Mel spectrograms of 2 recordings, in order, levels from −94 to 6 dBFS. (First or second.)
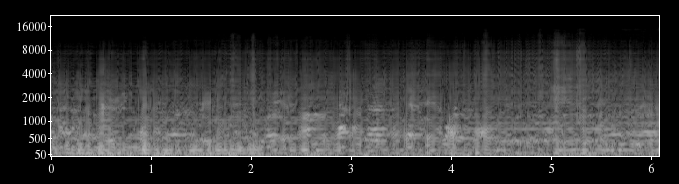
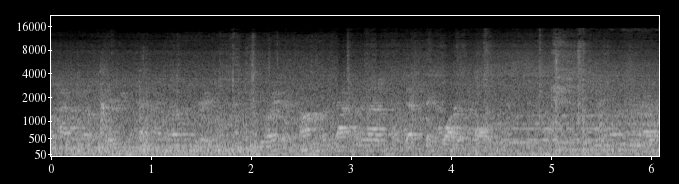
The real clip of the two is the second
